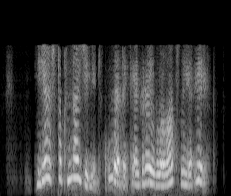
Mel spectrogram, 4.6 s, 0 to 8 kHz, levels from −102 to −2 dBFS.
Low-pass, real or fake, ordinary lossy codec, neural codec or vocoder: 7.2 kHz; fake; AAC, 16 kbps; codec, 16 kHz, 0.5 kbps, FreqCodec, smaller model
